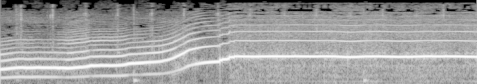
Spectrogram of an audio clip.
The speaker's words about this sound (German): So, ich schließe nur die Uhr an. Jetzt stelle ich einen Wecker und aufgepasst.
